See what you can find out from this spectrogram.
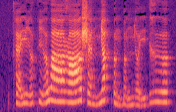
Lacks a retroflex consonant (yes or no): no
